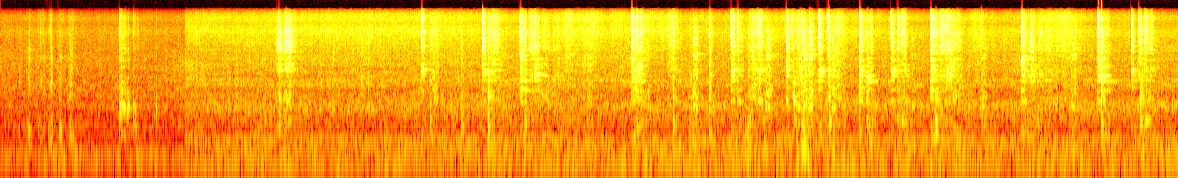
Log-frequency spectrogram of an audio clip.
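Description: Potato pieces, peas and tomatoes frying in oil in a metal pot, sizzling more strongly from about two seconds in, while a metal slotted spoon stirs them with frequent clinks and scrapes against the pot. A steady low hum lies underneath.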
